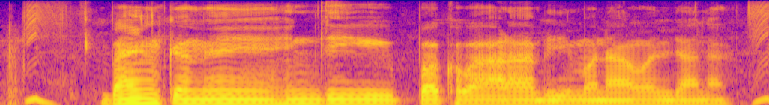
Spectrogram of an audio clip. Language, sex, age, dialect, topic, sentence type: Bhojpuri, male, 18-24, Northern, banking, statement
